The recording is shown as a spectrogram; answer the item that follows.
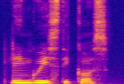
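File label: "linguìsticos", female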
